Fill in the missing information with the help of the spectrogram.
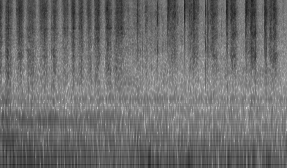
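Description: Long orange nails scratch the surface of a white, solid wax pillar candle in quick repeated strokes. Each stroke gives a dry, bright, rasping scrape, heard over a steady low hum.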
